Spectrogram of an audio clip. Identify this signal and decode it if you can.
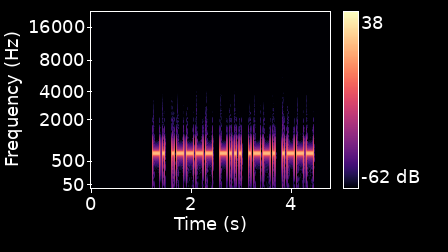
Morse code, heard as a keyed tone, about 25 wpm, 700 Hz. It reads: N1BPJ
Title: USA Call Signs - 4x Character Spacing - 25wpm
